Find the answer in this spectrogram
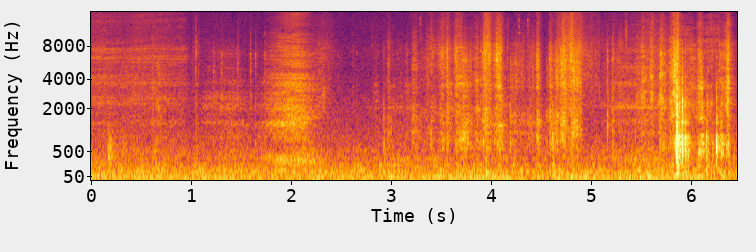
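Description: Rustling, rubbing and scraping as a cardboard trading-card box and its wrapping are handled on a table, with a sharp click just before the end.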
